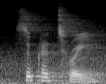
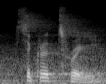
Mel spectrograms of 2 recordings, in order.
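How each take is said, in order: First: The ending is squeezed into one short syllable. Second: The ending is squeezed into one short syllable.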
